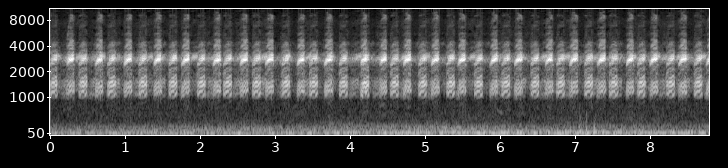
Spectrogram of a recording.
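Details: Frogs calling from a water dropwort field on 14 May 2021. Loud, clipped croaks repeat about three times a second, slightly uneven, as neighbouring callers overlap. A quiet low-pitched background runs underneath.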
